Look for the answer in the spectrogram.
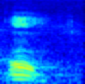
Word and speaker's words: Om: If you put too much stress on A and U and Ma is less stressed, one result.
